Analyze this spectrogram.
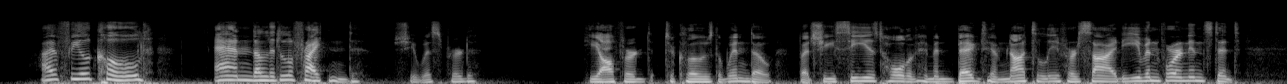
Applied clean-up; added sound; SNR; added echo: none; none; none; none.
